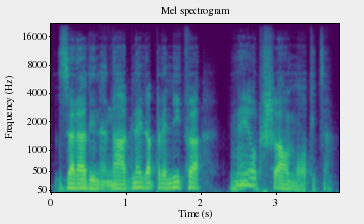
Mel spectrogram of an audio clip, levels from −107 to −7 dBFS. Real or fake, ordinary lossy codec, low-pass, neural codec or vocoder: fake; none; none; codec, 44.1 kHz, 1.7 kbps, Pupu-Codec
